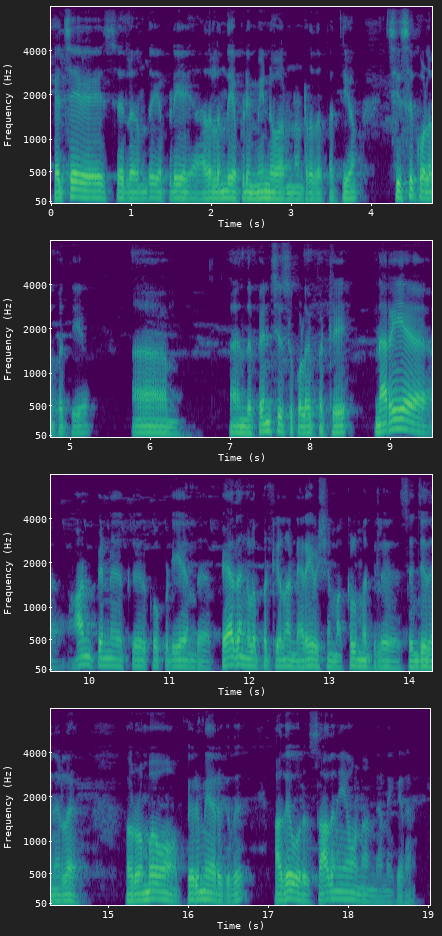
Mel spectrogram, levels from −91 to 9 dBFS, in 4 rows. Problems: constant background noise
